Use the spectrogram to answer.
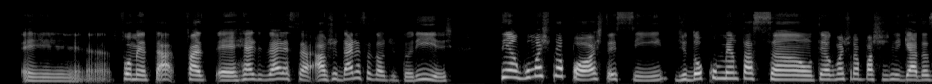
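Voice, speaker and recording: A woman with a fairly high pitch speaks at a fairly slow pace with ordinary pitch variation. The sound is dry with no echo, and the background is quiet. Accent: Brazilian. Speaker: computer scientist; panelist. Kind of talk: presentation. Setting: video call. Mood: engaged, smiling at times. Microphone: video call.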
